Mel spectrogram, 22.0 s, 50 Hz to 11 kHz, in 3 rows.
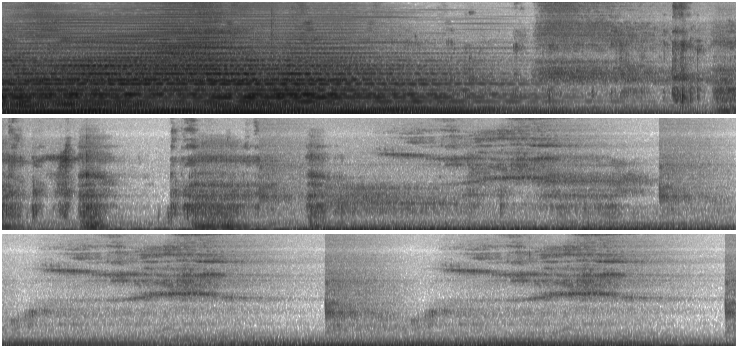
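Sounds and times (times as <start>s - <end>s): wavering high moaning tones: 0.0s - 6.7s, 10.3s - 17.6s
low rumbling drone: 0.0s - 7.2s, 10.2s - 22.0s
breath-like and growl-like effects: 0.0s - 8.4s, 9.0s - 18.5s.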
